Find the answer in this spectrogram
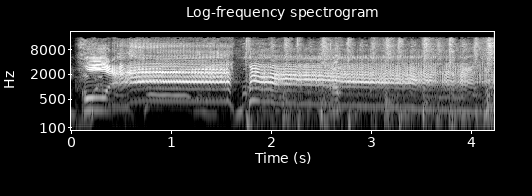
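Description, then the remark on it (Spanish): A person lets out a loud, shrill scream, holding it for over a second, then breaking off briefly before launching into a second long, strained scream. “Esa fue la única que gritó”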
